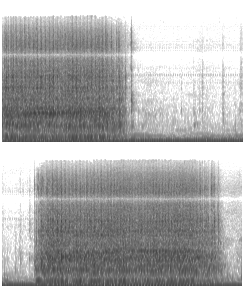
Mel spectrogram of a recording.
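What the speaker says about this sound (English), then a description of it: "I'm going to go ahead and serge these, or you can use your straight sewing machine with your overlock stitch" A serger runs in two loud, steady bursts of rapid mechanical stitching while overlocking a T-shirt shoulder seam, separated by a short quieter pause with faint clicks.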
